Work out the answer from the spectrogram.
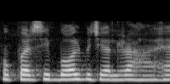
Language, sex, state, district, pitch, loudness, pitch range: Hindi, female, Jharkhand, Palamu, 225 Hz, -15 LUFS, 220-230 Hz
